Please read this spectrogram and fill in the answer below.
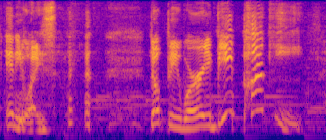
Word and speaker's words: Paqui: don't be worried be punky punky rhymes with hockey it's an Aztec word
